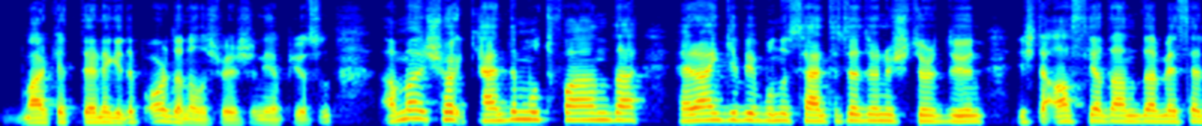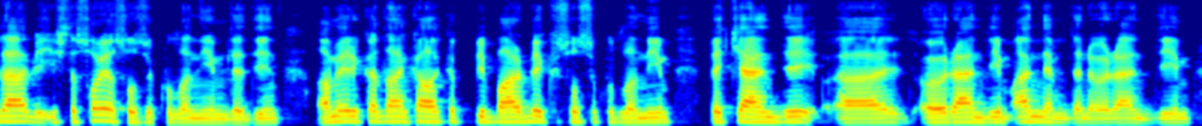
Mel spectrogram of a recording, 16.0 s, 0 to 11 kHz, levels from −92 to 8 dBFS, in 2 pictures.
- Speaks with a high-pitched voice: No, low, 130 Hz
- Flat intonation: No, average, 4.1 semitones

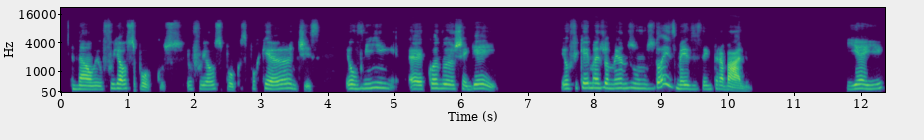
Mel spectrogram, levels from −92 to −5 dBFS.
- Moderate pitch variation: Yes, average, 3.2 semitones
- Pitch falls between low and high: No, high, 195 Hz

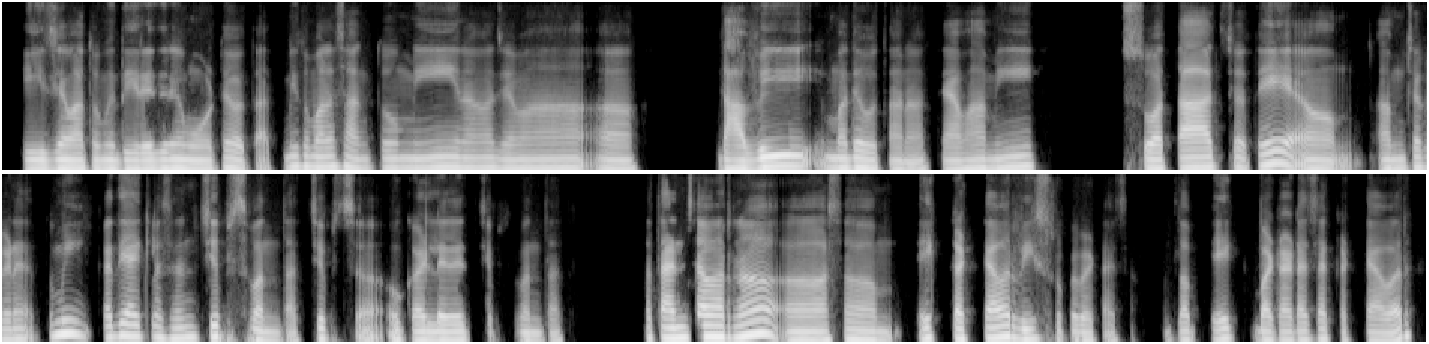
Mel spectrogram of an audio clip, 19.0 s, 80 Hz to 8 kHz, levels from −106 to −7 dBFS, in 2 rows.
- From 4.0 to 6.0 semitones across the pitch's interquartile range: No, average, 3.2 semitones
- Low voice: Yes, low, 115 Hz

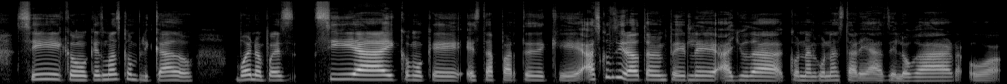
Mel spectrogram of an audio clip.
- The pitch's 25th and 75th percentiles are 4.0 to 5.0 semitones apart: No, average, 2.8 semitones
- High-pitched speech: Yes, high, 200 Hz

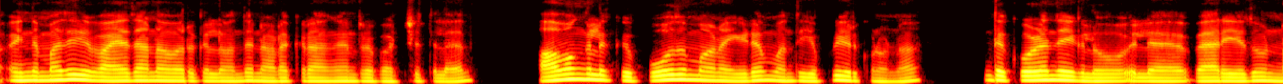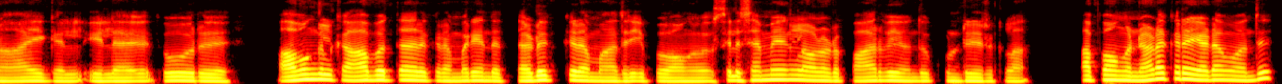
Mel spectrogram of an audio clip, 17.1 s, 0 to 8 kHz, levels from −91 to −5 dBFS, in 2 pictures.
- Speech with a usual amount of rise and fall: Yes, average, 3.8 semitones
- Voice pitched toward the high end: No, medium, 140 Hz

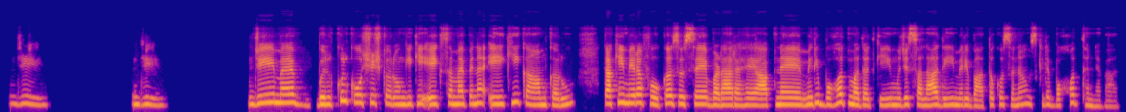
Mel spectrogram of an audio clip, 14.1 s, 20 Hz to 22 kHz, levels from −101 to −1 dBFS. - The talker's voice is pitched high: Yes, high, 225 Hz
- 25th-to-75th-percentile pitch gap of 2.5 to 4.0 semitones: Yes, average, 2.9 semitones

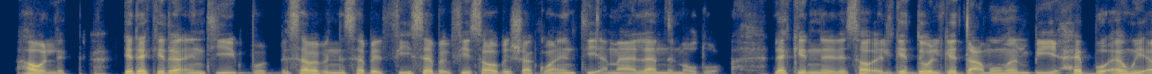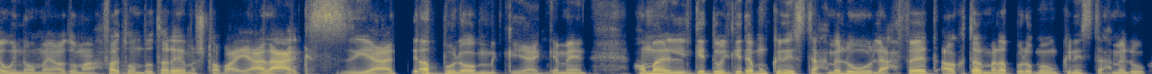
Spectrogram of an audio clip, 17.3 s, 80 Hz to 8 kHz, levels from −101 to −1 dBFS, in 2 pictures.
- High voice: No, low, 130 Hz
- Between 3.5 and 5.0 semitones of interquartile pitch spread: Yes, average, 3.8 semitones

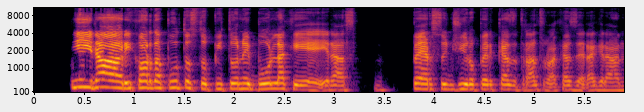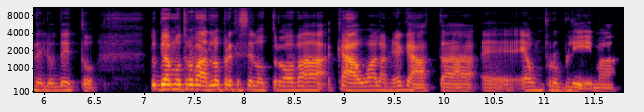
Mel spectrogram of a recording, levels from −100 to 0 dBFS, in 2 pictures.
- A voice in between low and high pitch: Yes, medium, 170 Hz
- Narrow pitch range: No, average, 4.6 semitones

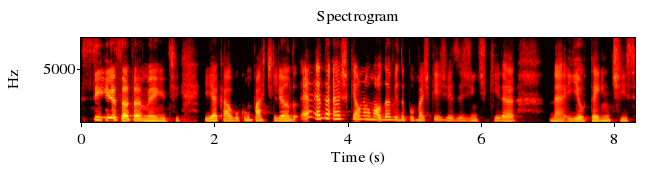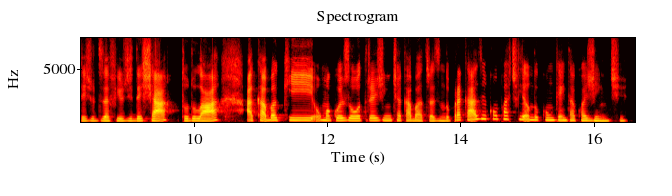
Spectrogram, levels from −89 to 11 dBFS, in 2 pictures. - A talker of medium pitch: No, high, 210 Hz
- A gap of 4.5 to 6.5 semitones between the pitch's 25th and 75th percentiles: No, average, 3.2 semitones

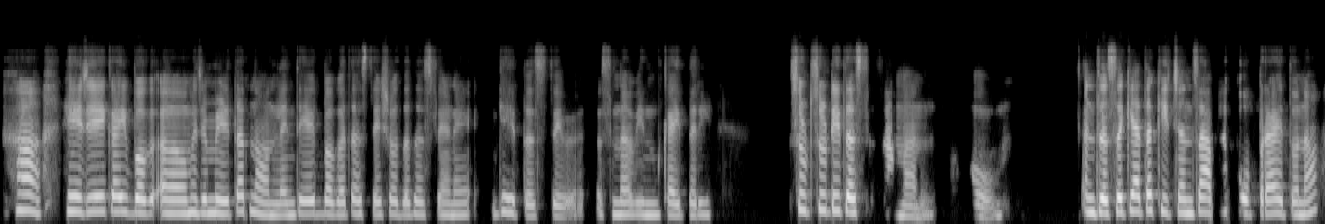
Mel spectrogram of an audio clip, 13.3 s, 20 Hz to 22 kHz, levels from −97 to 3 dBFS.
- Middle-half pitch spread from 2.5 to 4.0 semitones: Yes, average, 3.2 semitones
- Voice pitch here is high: Yes, high, 230 Hz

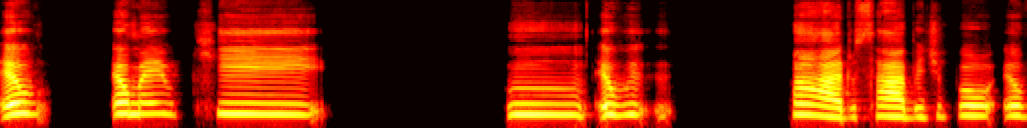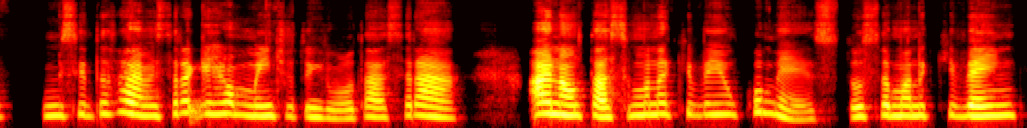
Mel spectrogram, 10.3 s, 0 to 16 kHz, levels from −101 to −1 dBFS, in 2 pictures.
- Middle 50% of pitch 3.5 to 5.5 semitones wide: No, average, 3.0 semitones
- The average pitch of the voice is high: Yes, very high, 275 Hz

